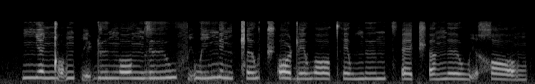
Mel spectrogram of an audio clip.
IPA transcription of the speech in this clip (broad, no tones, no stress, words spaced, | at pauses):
ɲɛŋ͡ǃɔ̰ŋpḭɖɨ ŋɔːŋzɨːw fḭwiŋ eŋǁɘw t͡ʃʼɔ ɖewɔːt̪ʰewŋɨːŋ t͡sʼɛt͡ʃʼɐŋɘːw ḭχɔːŋ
